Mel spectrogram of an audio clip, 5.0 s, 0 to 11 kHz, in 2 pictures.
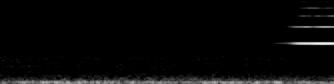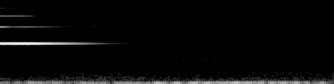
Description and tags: Gate Creak 3
The creaking of a gate at nighttime. Made using a gate. And fear.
